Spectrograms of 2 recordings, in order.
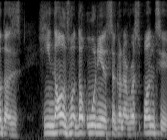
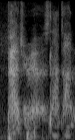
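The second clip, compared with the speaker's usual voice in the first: soft awed whisper; 16 dB quieter than usual. Real, not acted. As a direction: breathe the names like a dream matchup. Dreamy fight announcement.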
